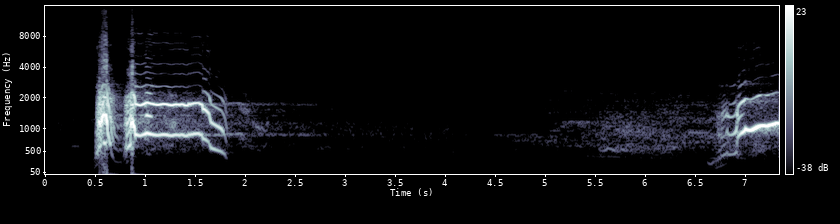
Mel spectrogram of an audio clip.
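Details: Coyotes: two sharp yips open into a steady, clear howl held for about a second that bends downward as it ends. After a long silence a new rising howl begins.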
